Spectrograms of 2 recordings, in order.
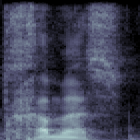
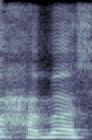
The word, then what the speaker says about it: Hamas: in the West Bank no Kamas this is how the Jews pronounce it Kamas there's no Hamas in the West Bank they killed still 250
